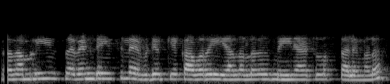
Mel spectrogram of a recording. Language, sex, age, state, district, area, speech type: Malayalam, female, 18-30, Kerala, Wayanad, rural, conversation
